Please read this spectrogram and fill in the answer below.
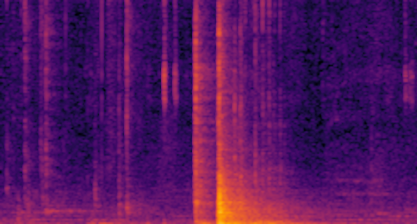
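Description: A door shutting with a single loud thud a little over two seconds in, dying away over about a second, after a few faint clicks.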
